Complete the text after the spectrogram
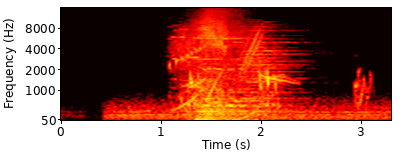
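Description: A loud whoosh sweeps past.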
